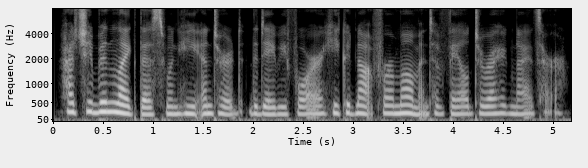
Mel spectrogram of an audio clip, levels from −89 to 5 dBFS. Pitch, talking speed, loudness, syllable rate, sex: 205 Hz, 255 wpm, -19 LUFS, 6.4 syllables/s, female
